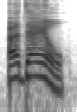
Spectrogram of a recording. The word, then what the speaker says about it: Adele: in fact British and the biggest singer in Britain is adale and before you think of said her name wrong that is how Adele pronounces Adele yeah two years ago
